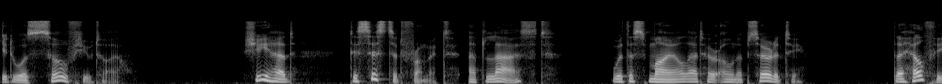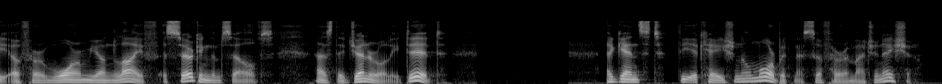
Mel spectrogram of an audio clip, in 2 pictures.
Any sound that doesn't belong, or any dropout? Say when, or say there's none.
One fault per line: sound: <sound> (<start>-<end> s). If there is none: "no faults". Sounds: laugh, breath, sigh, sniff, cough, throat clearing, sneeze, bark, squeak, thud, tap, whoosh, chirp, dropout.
no faults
